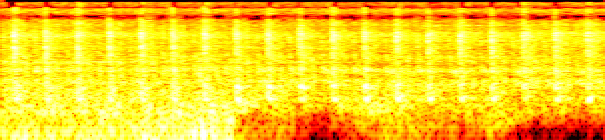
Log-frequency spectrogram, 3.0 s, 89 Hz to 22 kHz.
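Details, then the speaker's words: Case 1030 tractor at idle: sharp, even tick about three times a second over the clatter, from the front cylinder's top end. That cylinder is not firing and sprays fuel from the exhaust manifold; stuck valve or broken valve spring suspected. "But as you can see, that front cylinder isn't firing and it's spraying fuel out of the exhaust manifold. So, it either has a stuck valve or it has some kind of broken valve spring."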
